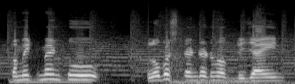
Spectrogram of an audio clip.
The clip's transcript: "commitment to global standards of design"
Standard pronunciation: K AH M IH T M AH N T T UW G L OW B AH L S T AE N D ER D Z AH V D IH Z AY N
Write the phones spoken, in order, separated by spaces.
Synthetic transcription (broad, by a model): K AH M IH T M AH N T T UW G L OW B AH L S T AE N D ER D AH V D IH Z AY N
